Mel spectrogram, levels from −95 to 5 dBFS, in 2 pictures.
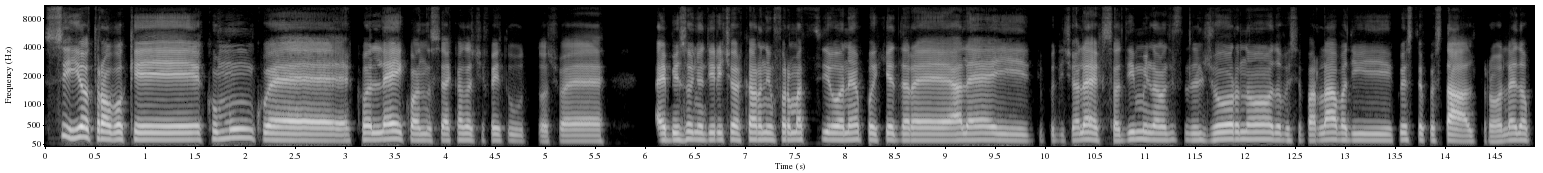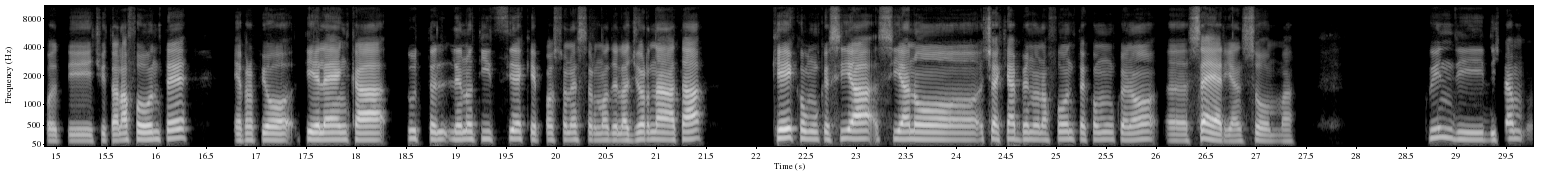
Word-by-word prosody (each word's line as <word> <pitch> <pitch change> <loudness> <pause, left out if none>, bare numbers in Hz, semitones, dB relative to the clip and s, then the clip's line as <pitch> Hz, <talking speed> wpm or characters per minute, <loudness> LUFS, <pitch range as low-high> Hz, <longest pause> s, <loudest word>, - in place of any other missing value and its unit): Sì, 255 - -6
io 220 +1 +5
trovo 175 -4 +3
che, 160 0 +3
comunque, 155 -7 +2
con 160 +2 0
lei 175 +1 +4
quando 150 -2 -3
sei 145 +1 -4
a - - -14
casa 155 0 -3
ci 140 - -23
fai 145 +1 -4
tutto, 135 -3 -11
cioè, 130 +1 -3 0.5
hai 150 - +1
bisogno 160 +2 -1
di 160 - -3
ricercare 160 0 -1
un'informazione 160 0 -1
puoi 155 -1 -2
chiedere 150 -1 0
a 145 - +2
lei, 150 -3 -2
tipo 140 - -21
dici: 140 +1 -11
"Alexa, 150 -3 -1
dimmi 170 +4 -3
la 160 -1 -1
notizia 155 0 -6
del 155 0 -6
giorno, 170 +2 0
dove 155 -3 -5
si 155 +2 -19
parlava 155 +3 0
di 150 -1 -5
questo 160 0 -6
e - - -15
quest'altro". 130 -4 -1
Lei 150 +4 -3
dopo 145 -3 -4
ti 140 0 -5
cita 145 +1 -2
la 155 +2 +4
fonte, 175 +5 +2 0.4
e 150 - -3
proprio 155 0 +1
ti 175 - +1
elenca 165 -1 +5 0.2
tutte 190 -2 -3
le 170 0 -1
notizie 180 +1 -1
che 165 -2 -4
possono 160 +1 -5
essere 160 -1 -5
un 150 - -6
no, - - 0
della 155 -1 0
giornata, 170 +3 +3 0.6
che 200 +2 +7
comunque 175 -4 -2
sia, 185 +2 +4
siano 165 -2 +1
cioè, 170 0 0
che 180 - -1
abbiano 170 -1 -1
una 160 -1 -3
fonte 175 +1 -3
comunque, 165 0 -5
no, 170 +3 -2
uhm, 145 -1 -5
seria 145 -4 +4
insomma. 135 -1 -6 1.4
Quindi, 170 -6 -4
diciam 185 +4 -3
160 Hz, 150 wpm, -20 LUFS, 150-170 Hz, 1.4 s, che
